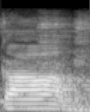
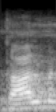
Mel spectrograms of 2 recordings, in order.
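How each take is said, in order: First: The word is said without an L sound. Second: The word is said with an L sound. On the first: The speaker calls it right. "इसको बोलते हैं काम" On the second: The speaker calls it wrong. "काल्म नहीं पढ़ते इसको"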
